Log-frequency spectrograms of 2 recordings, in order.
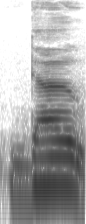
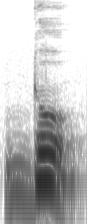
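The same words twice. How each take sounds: First: डो as a gliding "dou"; डो stretched into a diphthong, doh-oo; correct vowel. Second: डो as a long pure "doo"; डो without any glide, like Hindi doo; wrong vowel. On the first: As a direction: say डो like English "dough", with a glide. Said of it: "डो पढ़ेंगे". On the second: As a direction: say डो with one unglided rounded vowel. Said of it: "डो नहीं पढ़ेंगे". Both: Shown as a demonstration.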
